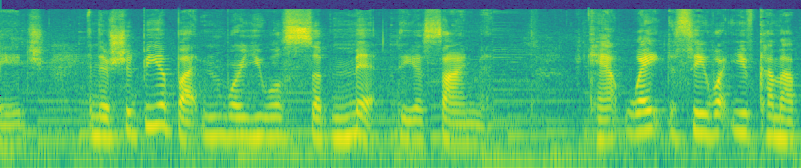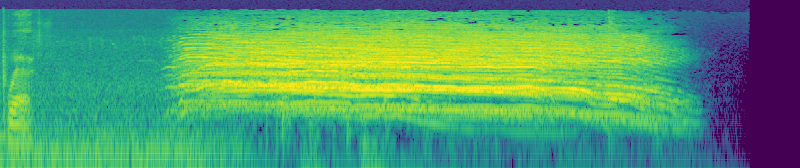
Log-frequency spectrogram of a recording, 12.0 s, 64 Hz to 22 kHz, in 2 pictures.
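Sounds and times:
children cheering: 7.2 - 11.2.

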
